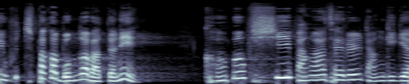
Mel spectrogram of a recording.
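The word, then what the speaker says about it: chutzpah: 히브리어는 앞에 C가 나오면 무조건 묵음이에요. 그럼 발음이 어떻게 됩니까? 후츠파.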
